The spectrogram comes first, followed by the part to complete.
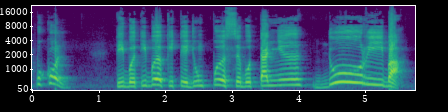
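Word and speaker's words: ضُرِبَ: Tiba-tiba kita jumpa sebutannya duriba. Ejaan yang sama, sebutan yang berbeza.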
